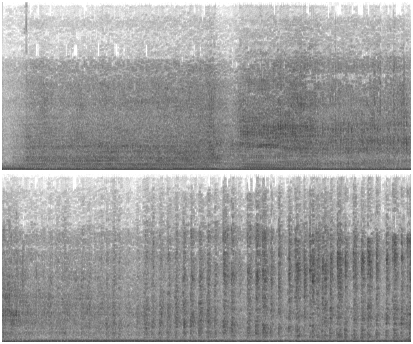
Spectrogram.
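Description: Several powerful race car engines rumble steadily at idle nearby, a deep continuous drone with occasional louder revs toward the end.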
